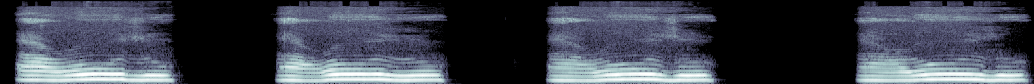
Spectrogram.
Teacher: عین کو ہمیں حلق سے ادا کرنا ہوگا اور ذال کو نرمی سے پڑھنا ہوگا۔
